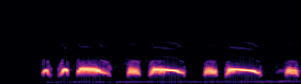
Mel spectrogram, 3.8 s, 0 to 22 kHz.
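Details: Spotted dove from the wild, singing in competition with an 87-point score and a medium-to-large voice type. About three and a half deep two-part coos repeat roughly every second over a faint low hum.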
